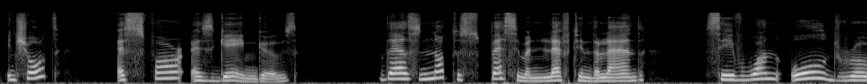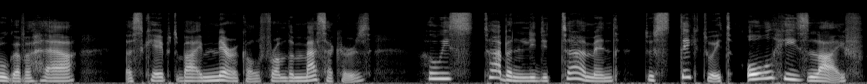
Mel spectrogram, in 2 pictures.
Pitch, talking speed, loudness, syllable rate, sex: 195 Hz, 135 wpm, -20 LUFS, 4.0 syllables/s, female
